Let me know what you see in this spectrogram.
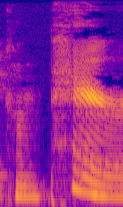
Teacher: I say compare and I stress the pair so unstressed followed by a stressed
